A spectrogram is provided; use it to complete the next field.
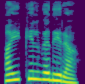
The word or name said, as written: ಐಕಿಲ್ಗದಿರ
